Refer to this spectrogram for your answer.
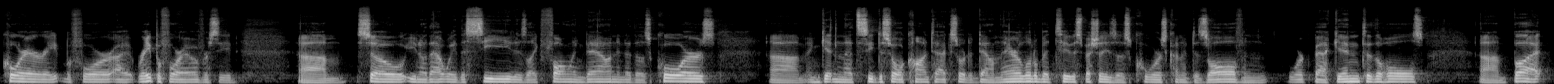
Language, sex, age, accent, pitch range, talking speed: English, male, 20-39, American, 105-130 Hz, 210 wpm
